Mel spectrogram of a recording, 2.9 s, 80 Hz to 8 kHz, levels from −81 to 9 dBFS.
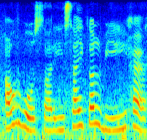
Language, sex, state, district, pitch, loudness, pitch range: Hindi, female, Uttar Pradesh, Saharanpur, 245 Hz, -14 LUFS, 225-300 Hz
